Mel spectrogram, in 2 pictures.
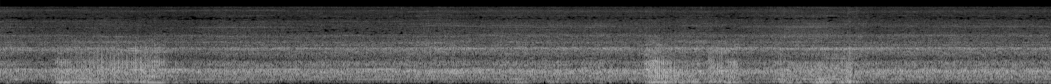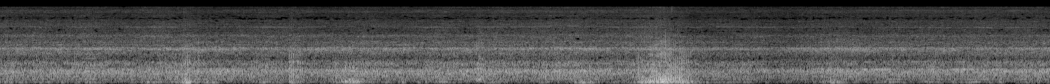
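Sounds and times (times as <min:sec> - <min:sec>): steady whirring: 0:00.0 - 0:21.0.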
